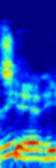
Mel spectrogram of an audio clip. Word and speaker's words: Thierry: But I know, and I forget his family, Terry will be there for sure. Or Thierry? – Thierry, you see. – Pronouncing that name in English is a pain because it doesn't really exist.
